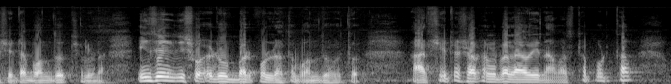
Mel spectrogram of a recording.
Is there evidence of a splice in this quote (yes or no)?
no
